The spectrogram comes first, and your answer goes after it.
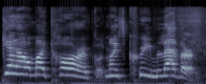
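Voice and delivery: put-on a teenage boy shooing her out of his car. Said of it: "the boys would be like".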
